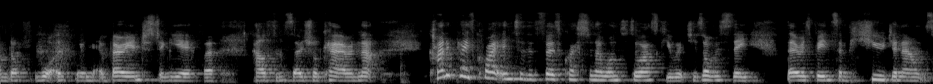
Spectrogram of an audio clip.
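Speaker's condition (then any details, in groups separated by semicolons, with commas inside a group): No condition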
